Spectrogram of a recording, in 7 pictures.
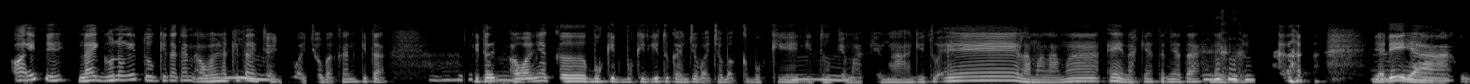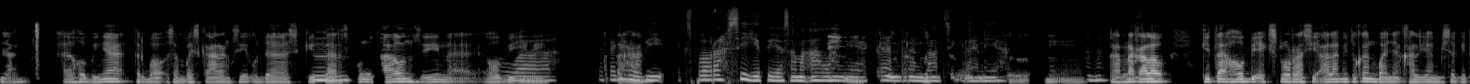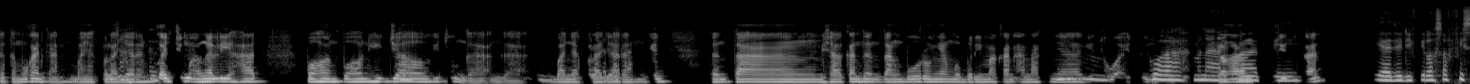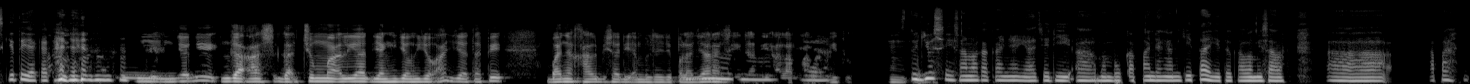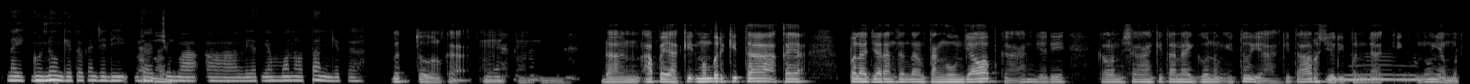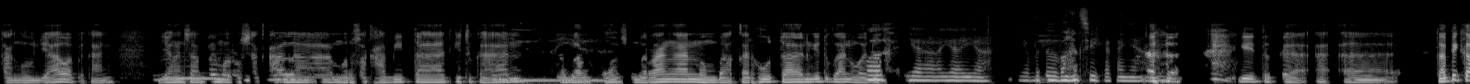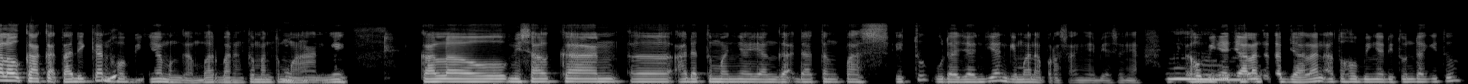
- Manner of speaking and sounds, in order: other background noise; chuckle; tsk; laughing while speaking: "katanya"; chuckle
- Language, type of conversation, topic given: Indonesian, unstructured, Apa hobi yang paling sering kamu lakukan bersama teman?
